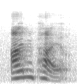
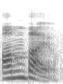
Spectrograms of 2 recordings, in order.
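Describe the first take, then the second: First: अनफायर with a distinct n before ph; careful slow reading. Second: अम्बायर with n turned into m; assimilated sound. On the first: Teacher shows slow reading, अनफायर keeping the n. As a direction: separate an from phayo in अनफायर. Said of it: "आप उसे धीरे धीरे बोलोगे". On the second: Teacher explains consonant assimilation, अम्बायर with m. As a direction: close the lips on m in अम्बायर. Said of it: "consonant assimilation की वजह से". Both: Shown as a demonstration.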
